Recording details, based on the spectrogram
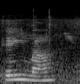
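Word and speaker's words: Yma: And she called her Ema, which is spelt Y-M-A, and it's named after a particular actress from a long time ago.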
